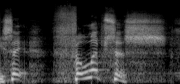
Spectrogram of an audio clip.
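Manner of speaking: thlipsis said slowly, with a lisped th; slow Greek word. Shown as a demonstration. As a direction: thlipsis drawn out syllable by syllable. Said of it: "say it with me".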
